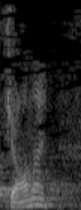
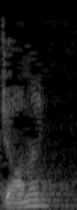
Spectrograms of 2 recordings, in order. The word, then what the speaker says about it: Joni: You know, I never knew how to pronounce her name. I was always stuck as a Joni or Johnny, but on the video she calls herself Johnny, J-O-N-I. She calls herself twice, Johnny.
